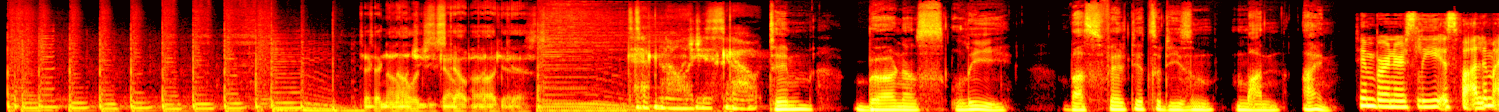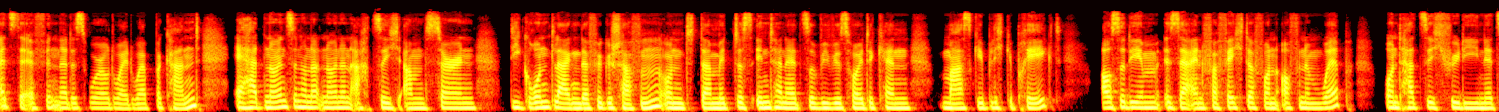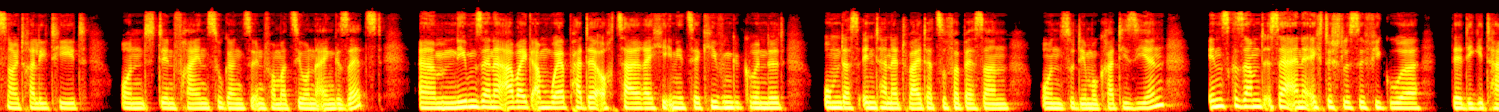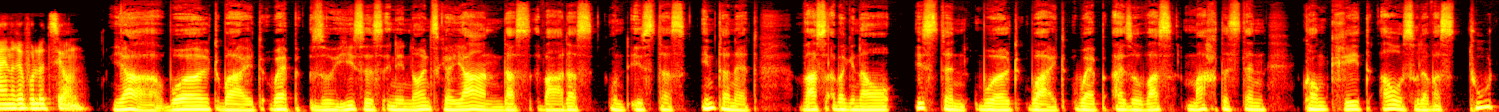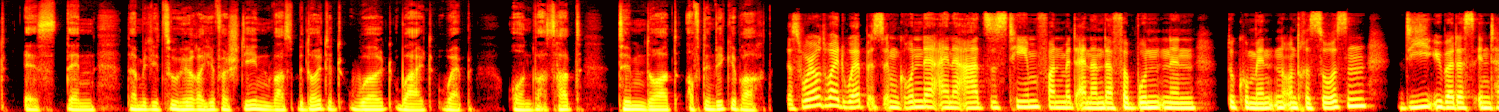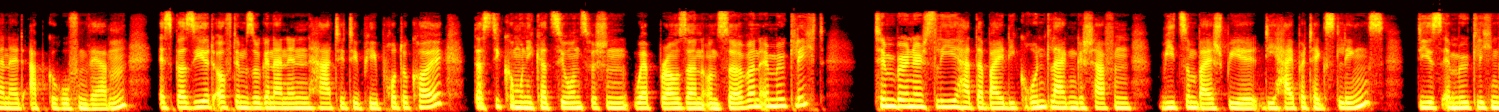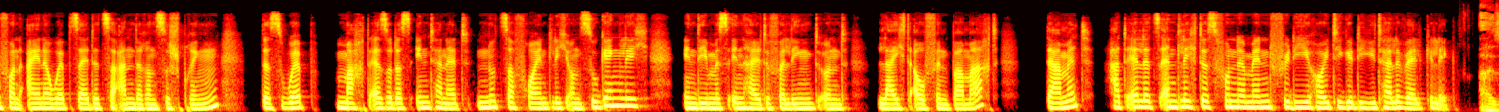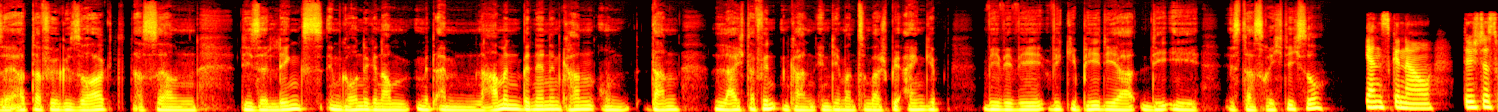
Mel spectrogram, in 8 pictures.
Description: gemeinsam mit seiner digitalen Co-Moderatorin ChatGPT jeden
Mensch und KI sprechen miteinander – nicht gegeneinander.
